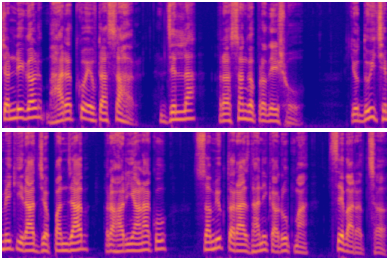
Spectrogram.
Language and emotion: Nepali, neutral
